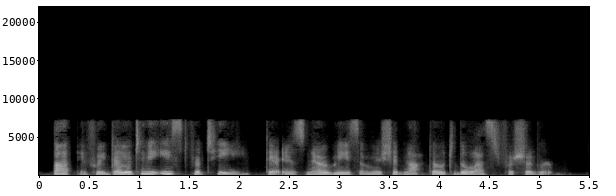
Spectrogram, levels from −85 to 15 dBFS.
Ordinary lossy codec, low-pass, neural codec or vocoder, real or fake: MP3, 48 kbps; 7.2 kHz; codec, 16 kHz, 1 kbps, FreqCodec, smaller model; fake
